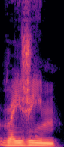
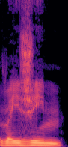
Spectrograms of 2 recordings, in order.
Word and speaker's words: regime: changed to Reg but reim notice the pronunciation of the G is the J sound reim so the F the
